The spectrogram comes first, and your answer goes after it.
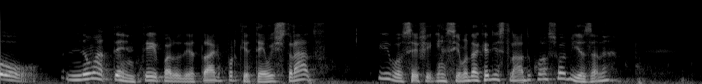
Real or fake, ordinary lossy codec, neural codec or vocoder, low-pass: fake; none; codec, 16 kHz, 4 kbps, X-Codec, HuBERT features, trained on LibriSpeech; 7.2 kHz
